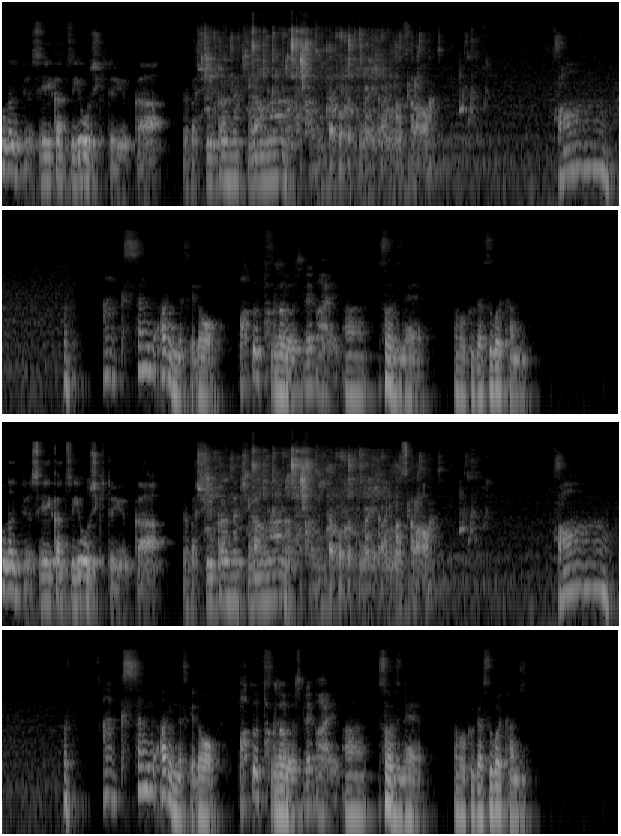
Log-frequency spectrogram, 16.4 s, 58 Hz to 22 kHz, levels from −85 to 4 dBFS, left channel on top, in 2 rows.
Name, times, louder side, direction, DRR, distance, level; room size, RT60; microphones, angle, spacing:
voice 1, 0.0-2.1 2.4-5.7 11.4-12.7, right 2 dB, 70° right, 6 dB, 1.3 m, -42 dB
sound 1, 2.6-5.8 6.1-6.5 7.4-7.5, left 1 dB, 15° left, 2.3 m, -44 dB
sound 2, 4.2-9.2, left 2 dB, 50° left, 1.5 m, -61 dB
voice 2, 7.4-8.1 9.1-9.2 9.6-11.1 11.4-12.2 12.8-13.9 14.3-15.2, right 3 dB, 55° right, 7 dB, 0.6 m, -41 dB
6.6 x 5.9 x 6.9 m, 0.42 s
head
